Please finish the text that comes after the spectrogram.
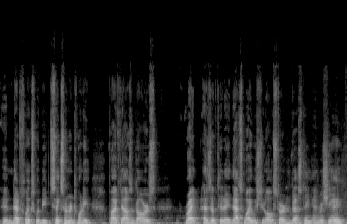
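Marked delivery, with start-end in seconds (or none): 6.2-6.8 "Richier" said the French way, ending in "ay"; French-style name. Real, not acted. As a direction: give "Richier" a French pronunciation, ree-shee-AY. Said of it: "I'm pronouncing it like it's French".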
